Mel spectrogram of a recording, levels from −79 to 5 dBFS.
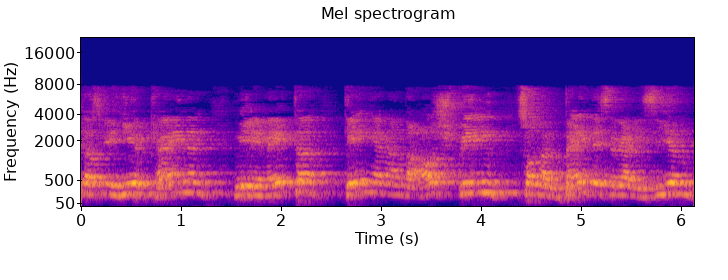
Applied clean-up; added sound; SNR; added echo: none; none; none; reverberation time 0.9 s.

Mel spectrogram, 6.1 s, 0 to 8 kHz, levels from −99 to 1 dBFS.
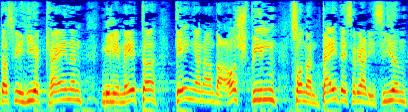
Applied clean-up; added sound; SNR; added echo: none; none; none; none.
